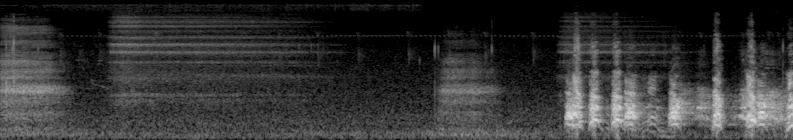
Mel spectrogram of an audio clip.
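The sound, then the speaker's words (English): High, thin whistle tones sound first, then a dog breaks into a burst of loud, rapid barks and yips, continuing to the end with no one talking. “Do only dogs hear dog whistles?”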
